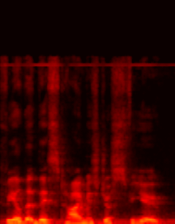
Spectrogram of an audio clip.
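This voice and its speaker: A woman leading a guided relaxation meditation in a soothing, unhurried, instructional manner. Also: a little high, soft background music.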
